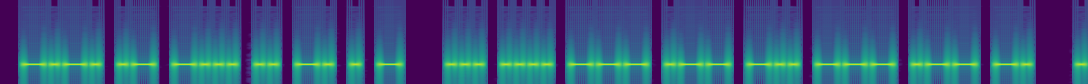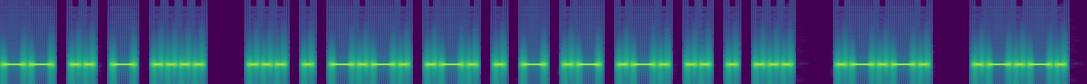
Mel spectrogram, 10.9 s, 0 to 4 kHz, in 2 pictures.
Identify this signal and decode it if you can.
Morse code, heard as a keyed tone, about 36 wpm, 550 Hz. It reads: CABINET SHOWDOWN WITH SECRETARIES <AR> <AR>
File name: podcast / News headlines-1x-35x35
